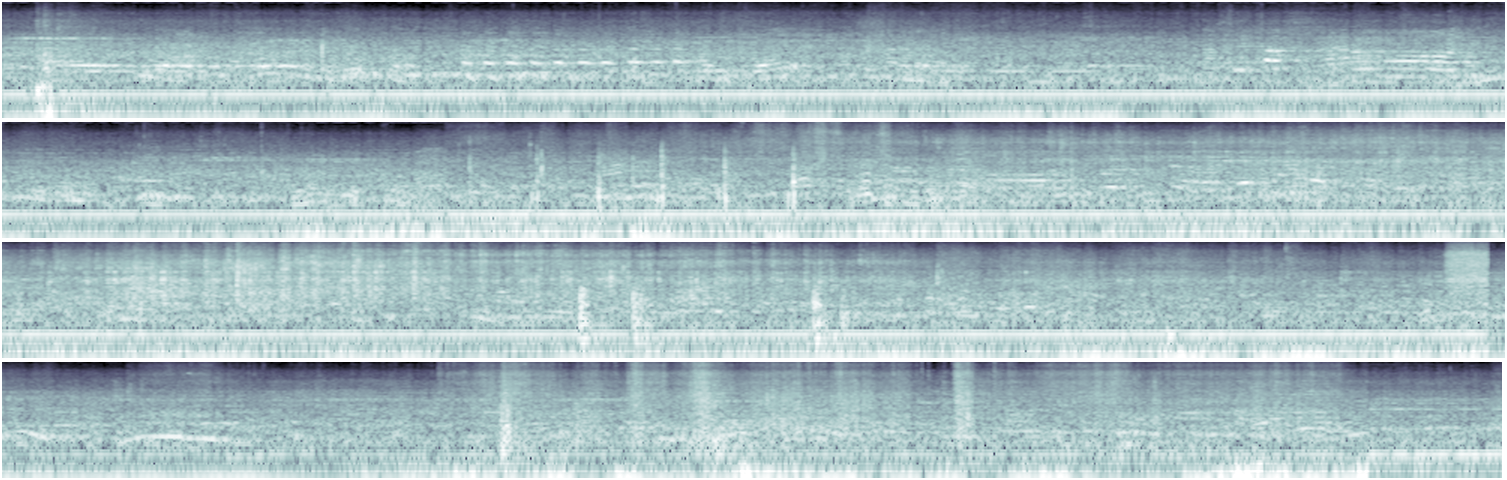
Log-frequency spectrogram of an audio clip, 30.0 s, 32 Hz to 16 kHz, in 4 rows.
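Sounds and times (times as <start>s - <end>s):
background chatter: 0.0s - 30.0s.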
